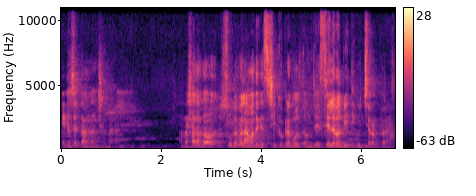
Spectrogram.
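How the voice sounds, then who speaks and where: A man teaching an accounting class, asking students questions and repeating key terms slowly so they stick. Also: medium pitch, animated, a bit bright, soft background music. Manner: addresses students directly with questions. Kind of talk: classroom lecture. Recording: echoey hall with faint background noise.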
